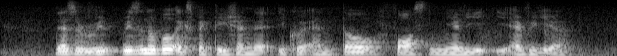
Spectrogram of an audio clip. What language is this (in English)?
English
